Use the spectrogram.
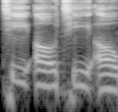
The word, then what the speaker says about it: TOTO: pronounced i said tutu t-o-t-o washlet but you know i'm a geechee from south carolina i call it toto toto like the dog like we're not in kansas anymore okay so toto washlet by definition that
